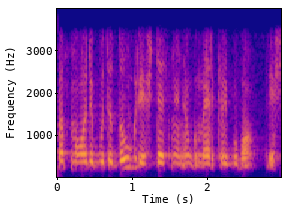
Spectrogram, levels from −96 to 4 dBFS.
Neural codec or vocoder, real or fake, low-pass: none; real; 3.6 kHz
